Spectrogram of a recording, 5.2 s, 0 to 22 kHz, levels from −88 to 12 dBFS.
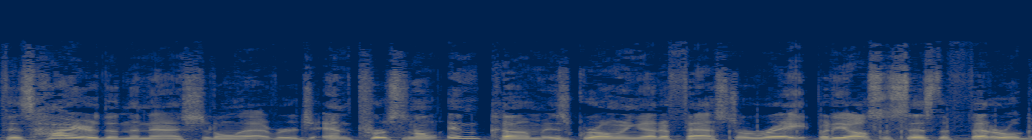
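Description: From 3.57 s to 5.16 s a train of clicks, about fifteen, ticks over the sound at roughly 10 per second with uneven spacing, likely from interference or a faulty connection. Each pulse peaks a little above the signal, showing as thin vertical lines spanning the spectrogram.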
